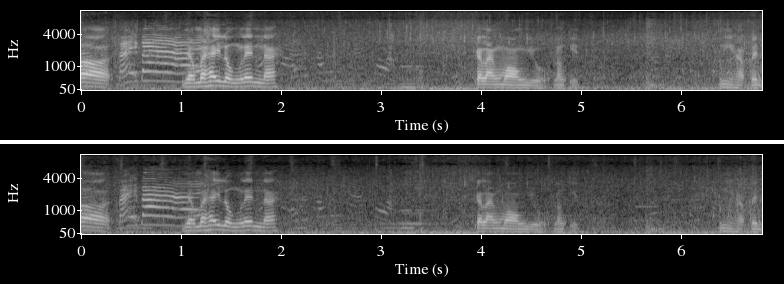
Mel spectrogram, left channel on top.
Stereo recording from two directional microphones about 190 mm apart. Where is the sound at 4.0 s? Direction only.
Centre (ahead or behind).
